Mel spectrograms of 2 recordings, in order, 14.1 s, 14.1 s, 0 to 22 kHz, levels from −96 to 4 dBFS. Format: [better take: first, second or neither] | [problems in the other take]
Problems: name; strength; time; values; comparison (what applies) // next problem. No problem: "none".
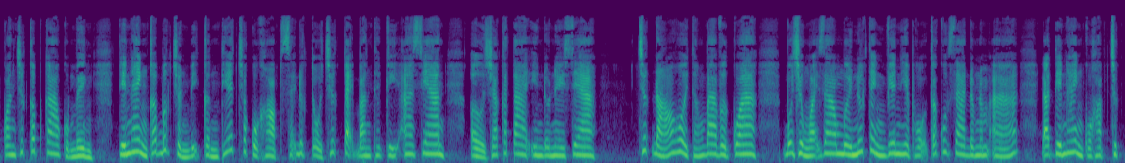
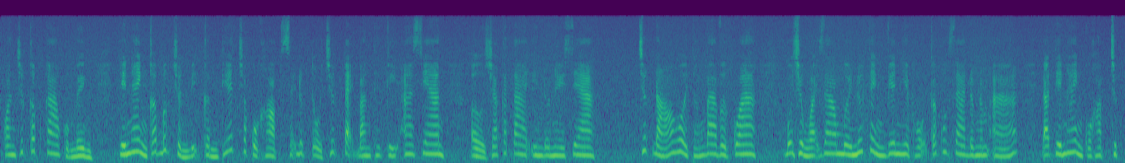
first | hiss; noticeable; throughout; 15 dB below the speech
